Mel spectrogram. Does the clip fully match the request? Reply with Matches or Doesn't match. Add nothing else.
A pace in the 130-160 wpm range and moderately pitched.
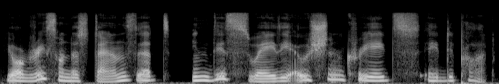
Matches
